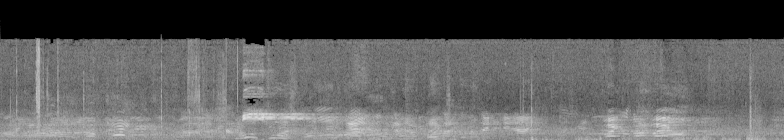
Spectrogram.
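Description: Men shout and call out across an open outdoor pitch.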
